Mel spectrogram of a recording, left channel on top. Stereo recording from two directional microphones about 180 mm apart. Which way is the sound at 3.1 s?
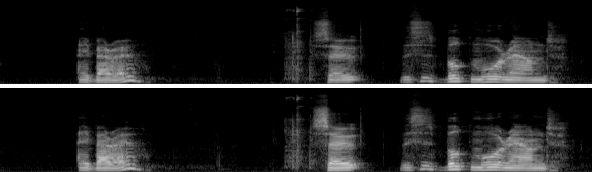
60° right (ahead or behind).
